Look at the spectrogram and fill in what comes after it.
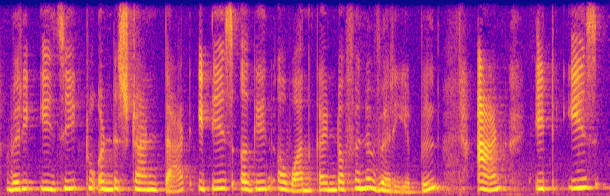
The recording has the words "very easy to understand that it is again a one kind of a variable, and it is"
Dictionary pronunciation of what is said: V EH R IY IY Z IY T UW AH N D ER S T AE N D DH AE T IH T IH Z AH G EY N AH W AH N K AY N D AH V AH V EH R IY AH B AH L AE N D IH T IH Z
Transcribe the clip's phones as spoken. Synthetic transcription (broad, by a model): V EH R IY IY Z IY T UW AH N D ER S T AE N D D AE T IH T IH Z AH G EY N AH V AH N K AY N D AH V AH V EH R IY AH B AH L AE N D IH T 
